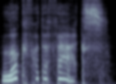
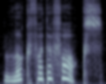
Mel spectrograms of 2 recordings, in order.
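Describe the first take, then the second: First: "facts" with an open front a vowel; minimal-pair demo. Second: "fox" with an open back o vowel; minimal-pair demo. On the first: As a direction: model sentence, "facts" sounding like "fax". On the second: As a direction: model sentence, "fox" rhyming with "box". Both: Shown as a demonstration. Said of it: "I read the sentence for you".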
